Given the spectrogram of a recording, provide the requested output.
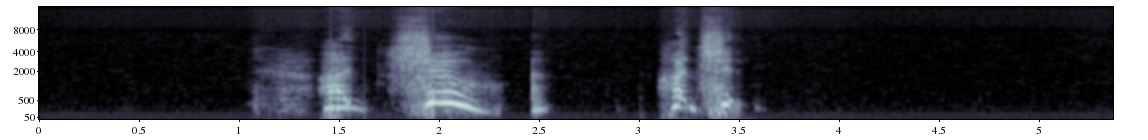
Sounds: Sneeze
